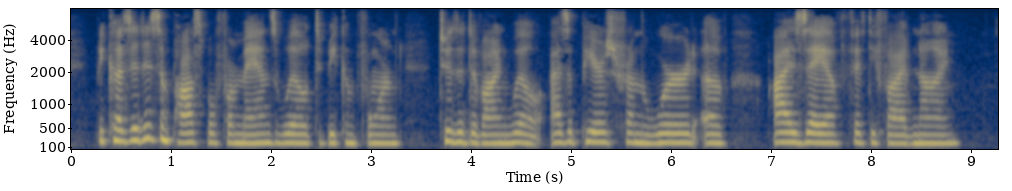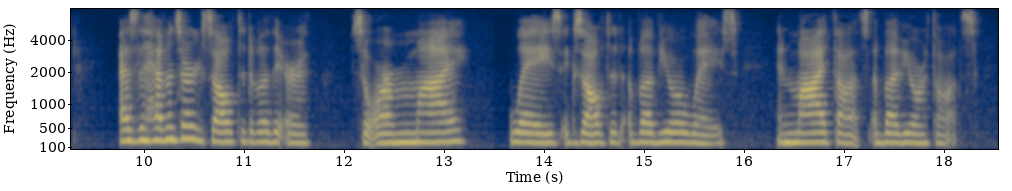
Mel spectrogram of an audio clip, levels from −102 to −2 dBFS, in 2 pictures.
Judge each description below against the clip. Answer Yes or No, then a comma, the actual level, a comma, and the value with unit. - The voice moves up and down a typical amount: No, narrow, 1.8 semitones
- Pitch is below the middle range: No, high, 195 Hz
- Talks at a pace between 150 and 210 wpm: No, average, 140 wpm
